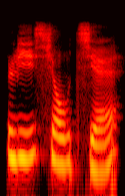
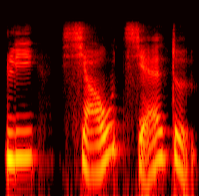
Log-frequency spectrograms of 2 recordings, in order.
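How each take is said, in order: First: Li xiao jie lentement, sans le de final; wrong reading. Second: Li xiao jie de lentement, avec le de final; corrected reading. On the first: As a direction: lire Li xiao jie en oubliant de. (Li xiao jie, lecture incomplète) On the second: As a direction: corriger en li xiao jie de posément. (li xiao jie de, lecture corrigée) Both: Shown as a demonstration. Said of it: "non, li xiao jie de".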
